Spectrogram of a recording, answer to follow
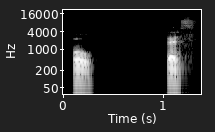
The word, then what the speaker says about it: profession: I pronounce each S separately, like an syllable different, like profession.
